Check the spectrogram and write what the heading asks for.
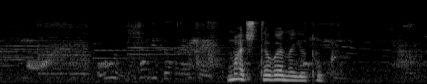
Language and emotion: Russian, neutral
